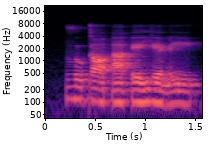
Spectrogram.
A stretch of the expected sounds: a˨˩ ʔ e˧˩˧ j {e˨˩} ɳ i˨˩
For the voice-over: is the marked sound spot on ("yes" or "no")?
yes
